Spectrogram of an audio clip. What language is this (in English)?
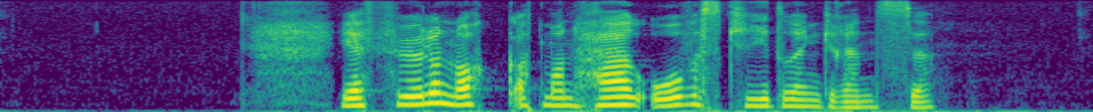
Norwegian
